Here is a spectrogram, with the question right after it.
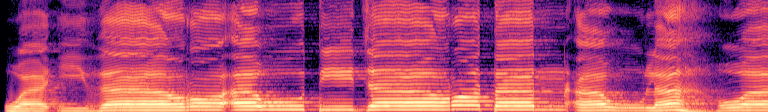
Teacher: Sedangkan cara baca yang kedua, kita berhenti saja pada kalimat sebelum nun kecil ini. Sehingganya waw dipanjangkan dua harokat.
